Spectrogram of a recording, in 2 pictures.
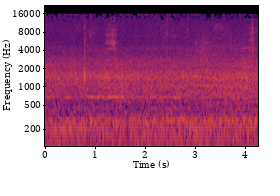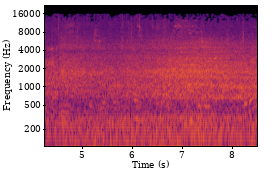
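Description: Steady low outdoor rumble at a football training ground, with faint voices of players calling that become clearer near the end.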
